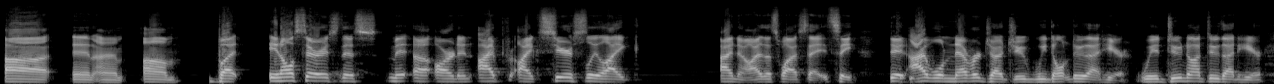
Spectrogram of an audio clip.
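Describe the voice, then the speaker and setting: A man's voice: medium pitch, measured pace, bright, forceful tone, smooth, dry recording, clean studio sound. A man live streaming and chatting casually with his viewers, rambling with lots of fillers and restarts.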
